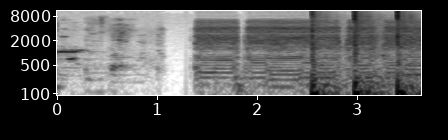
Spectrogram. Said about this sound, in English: That's the sound of winter in one of the Forest Youth Athletic Association's most popular sports, basketball.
